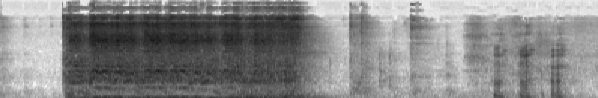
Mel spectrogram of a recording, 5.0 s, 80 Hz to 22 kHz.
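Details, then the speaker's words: Datsun 260Z with newly installed L28, starter solenoid wire found loose: steady even cranking about two seconds, regular chug near three per second, turns over freely but doesn't catch; fuel system not yet done; normal cranking, no start. "take that off, replace the head on it, put it on, and well, get everything else going because it turns over."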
